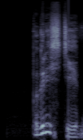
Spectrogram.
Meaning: 1. to row (a little) 2. to bury
- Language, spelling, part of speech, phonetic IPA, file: Russian, погрести, verb, [pəɡrʲɪˈsʲtʲi], Ru-погрести.ogg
